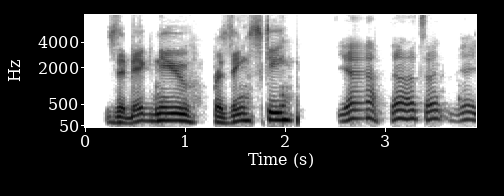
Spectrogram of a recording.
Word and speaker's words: Zbigniew Brzezinski: by, I can never say his name right, Zbigniew Brzezinski.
